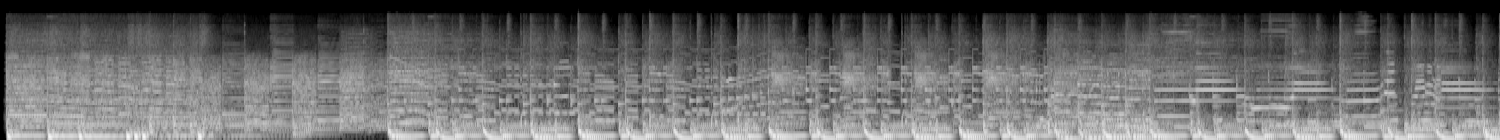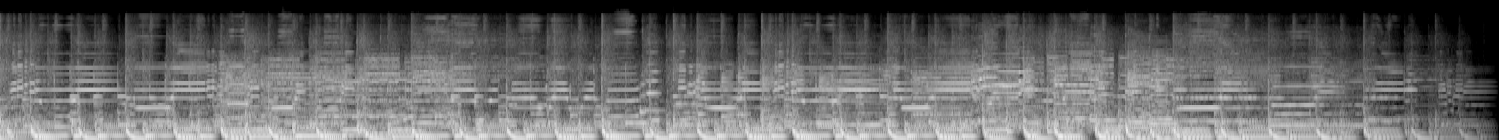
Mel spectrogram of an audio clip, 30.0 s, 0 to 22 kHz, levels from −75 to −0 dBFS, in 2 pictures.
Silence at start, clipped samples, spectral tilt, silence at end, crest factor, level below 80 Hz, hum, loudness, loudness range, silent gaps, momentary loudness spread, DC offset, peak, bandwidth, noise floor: 0.05 s; under 0.1%; -5 dB/octave; 0.15 s; 14 dB; -22 dBFS; none; -16 LUFS; 2 LU; none; 5 LU; under 0.1%; 0 dBFS; 15.5 kHz; -35 dBFS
